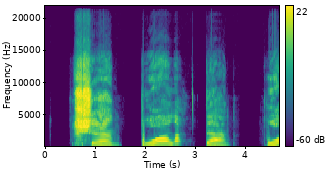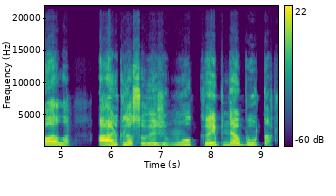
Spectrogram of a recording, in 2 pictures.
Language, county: Lithuanian, Vilnius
